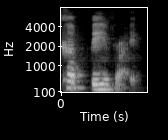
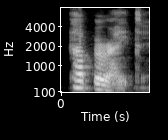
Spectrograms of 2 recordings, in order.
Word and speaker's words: copyright: Here it starts with cup, which is a short sound, and then the second sound is E, which is also a short E sound, short vowel sound. And then right, which has a diphthong sound in the middle I. So I is a diphthong sound here. So the stress syllable is on the first syllable, cup. So you say it as copyright. Again, copyright.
